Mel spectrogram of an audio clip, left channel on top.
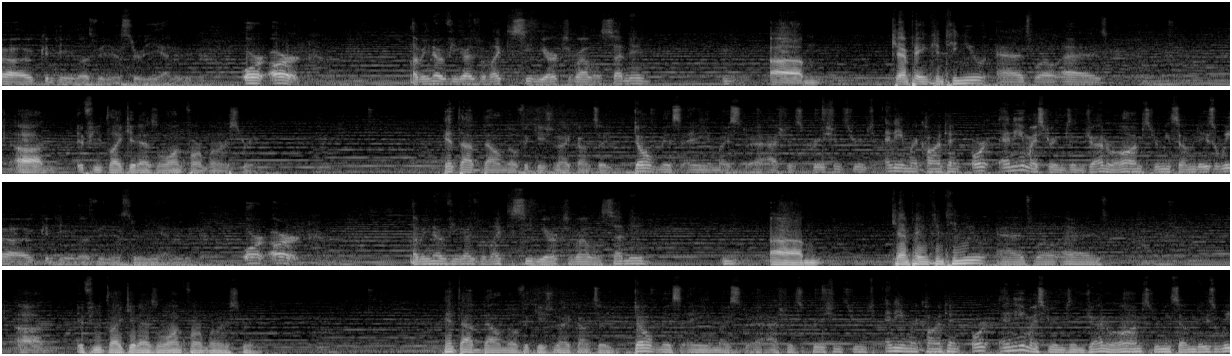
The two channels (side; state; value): both; normal; correlation 0.54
